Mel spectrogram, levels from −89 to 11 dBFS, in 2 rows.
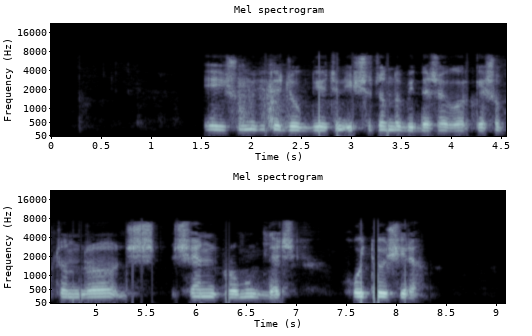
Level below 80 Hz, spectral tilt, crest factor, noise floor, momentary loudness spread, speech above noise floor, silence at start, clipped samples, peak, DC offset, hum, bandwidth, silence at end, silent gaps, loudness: -54 dBFS; -3 dB/octave; 18 dB; -77 dBFS; 7 LU; 58 dB; 1.55 s; under 0.1%; -2 dBFS; under 0.1%; none; 7.6 kHz; 0.85 s; none; -19 LUFS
